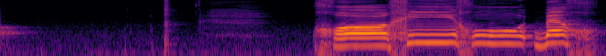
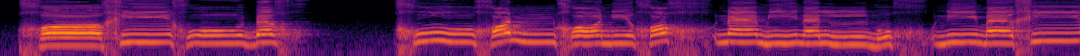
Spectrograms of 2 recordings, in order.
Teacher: Hurufnya keluar dari ujung tenggorokan. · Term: huruf kha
